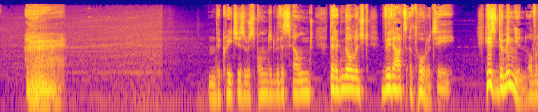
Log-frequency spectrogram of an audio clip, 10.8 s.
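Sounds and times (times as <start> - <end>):
man growling: 0.5 - 1.4
speech: 4.2 - 10.7.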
